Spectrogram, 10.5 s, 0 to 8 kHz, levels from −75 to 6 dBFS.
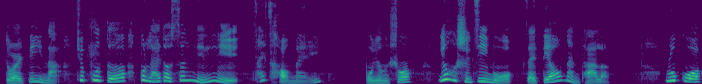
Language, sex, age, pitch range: Chinese, female, 20-39, 220-355 Hz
